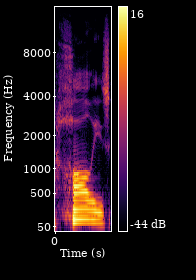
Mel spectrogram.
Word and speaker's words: Halley: to tell us that it should actually be pronounced Holly's Comet but by that point calling it Haley's Comet had already stuck news reports would transition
